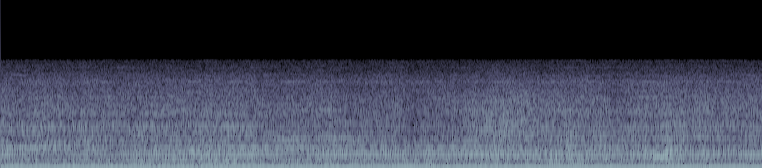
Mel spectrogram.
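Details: CopterX RC helicopter after a crash, blades not tracking: steady harsh buzz with fixed mid-pitch tone throughout; owner suspects bent blades, possibly blade holder or feathering shaft, not confirmed.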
